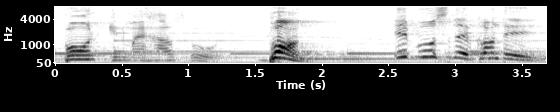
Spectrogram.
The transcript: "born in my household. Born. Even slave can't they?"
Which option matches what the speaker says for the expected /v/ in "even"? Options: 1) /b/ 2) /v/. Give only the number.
1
